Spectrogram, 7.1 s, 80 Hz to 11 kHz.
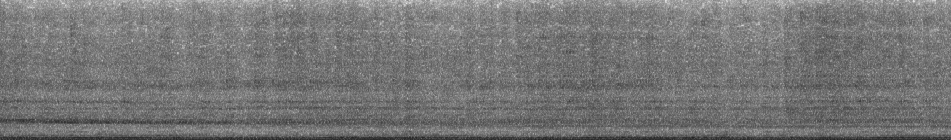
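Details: Turbo D16Y8 Honda Civic idling too high with a steady raised drone. The owner says a popped line on the IACV is causing the high idle and it sounds like a vacuum leak.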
